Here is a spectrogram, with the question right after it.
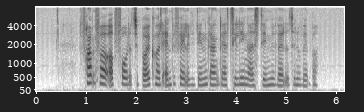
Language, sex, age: Danish, female, 18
